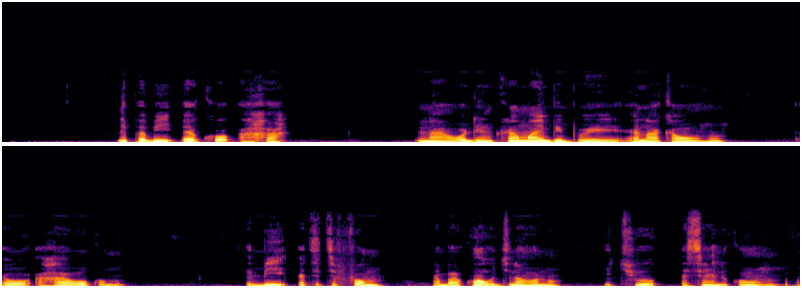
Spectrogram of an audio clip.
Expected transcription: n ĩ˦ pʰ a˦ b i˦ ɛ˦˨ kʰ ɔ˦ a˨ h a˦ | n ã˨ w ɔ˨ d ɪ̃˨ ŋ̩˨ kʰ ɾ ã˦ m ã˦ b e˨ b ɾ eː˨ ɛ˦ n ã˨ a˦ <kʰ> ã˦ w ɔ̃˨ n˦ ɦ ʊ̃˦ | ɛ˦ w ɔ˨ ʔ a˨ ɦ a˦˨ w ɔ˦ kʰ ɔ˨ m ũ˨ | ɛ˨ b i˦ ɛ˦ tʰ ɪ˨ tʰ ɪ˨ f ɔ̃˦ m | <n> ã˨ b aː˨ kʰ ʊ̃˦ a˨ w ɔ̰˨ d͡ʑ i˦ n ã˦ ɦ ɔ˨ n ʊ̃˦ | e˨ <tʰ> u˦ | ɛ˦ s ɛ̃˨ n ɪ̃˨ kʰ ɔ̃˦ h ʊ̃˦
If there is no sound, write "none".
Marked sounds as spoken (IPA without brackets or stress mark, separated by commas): kʰ, n, tʰ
